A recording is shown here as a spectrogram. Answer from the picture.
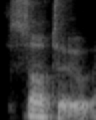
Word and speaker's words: Satow: Throughout this period, Satow, and I always pronounce him with a long A as in father, Satow was resident in the small town of Otte, St.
